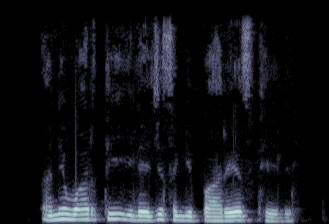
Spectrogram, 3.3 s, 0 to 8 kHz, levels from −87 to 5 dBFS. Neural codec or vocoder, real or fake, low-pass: none; real; 7.2 kHz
